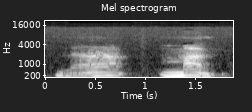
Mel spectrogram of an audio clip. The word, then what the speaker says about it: Naamán: me vaya a estar equivocando la manera como pronuncio, el nombre es Naamán.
